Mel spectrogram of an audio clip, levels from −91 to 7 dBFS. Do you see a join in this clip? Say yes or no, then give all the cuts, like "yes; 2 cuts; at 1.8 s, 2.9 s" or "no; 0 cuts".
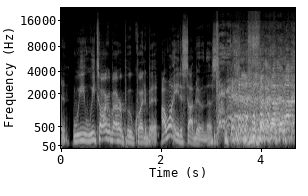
no; 0 cuts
